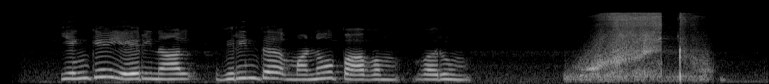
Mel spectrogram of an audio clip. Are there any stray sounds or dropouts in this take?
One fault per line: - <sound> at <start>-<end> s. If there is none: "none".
- whoosh at 5.6-7.2 s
